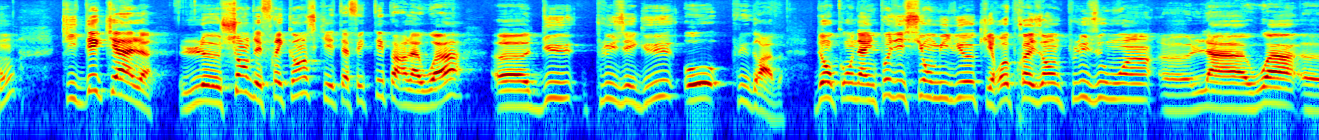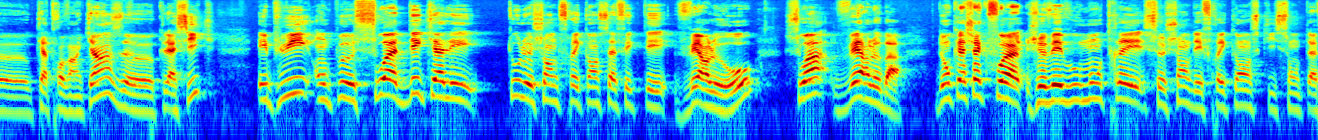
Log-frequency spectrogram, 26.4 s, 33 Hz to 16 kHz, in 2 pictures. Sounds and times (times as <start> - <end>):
Speech: 0.0 - 26.3.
